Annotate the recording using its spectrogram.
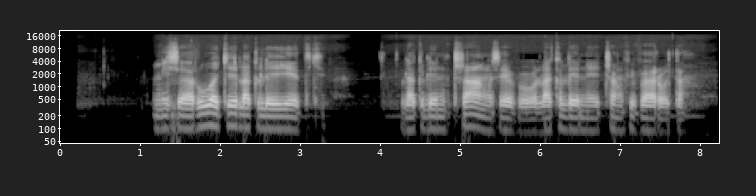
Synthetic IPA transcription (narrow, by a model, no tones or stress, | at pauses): misiaɾuakelakileend̪i̥kʲ | lakileniʈ͡ʂaŋuzevolakileniʈ͡ʂaŋufivaɾot̪a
